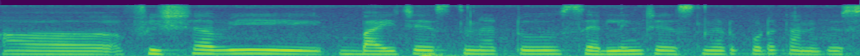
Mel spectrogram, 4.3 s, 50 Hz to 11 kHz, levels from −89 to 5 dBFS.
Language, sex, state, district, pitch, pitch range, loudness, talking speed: Telugu, female, Andhra Pradesh, Visakhapatnam, 195 Hz, 185-205 Hz, -15 LUFS, 125 wpm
